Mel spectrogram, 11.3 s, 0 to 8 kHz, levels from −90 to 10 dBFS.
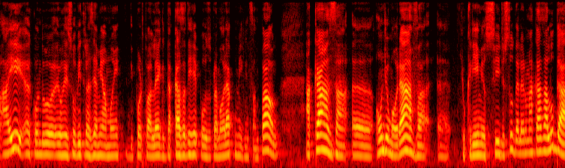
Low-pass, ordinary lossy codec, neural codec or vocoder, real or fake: none; none; codec, 16 kHz, 16 kbps, FunCodec, trained on Chinese and English, 50 frames a second; fake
